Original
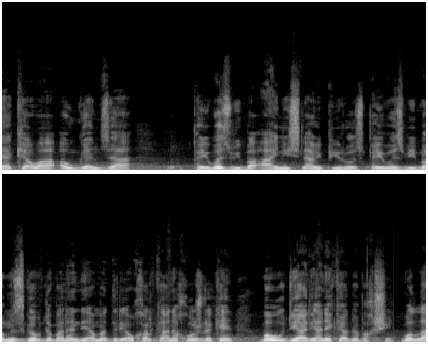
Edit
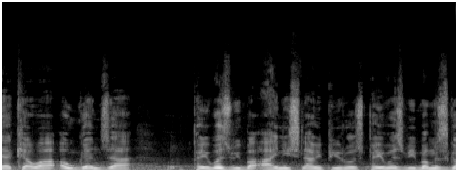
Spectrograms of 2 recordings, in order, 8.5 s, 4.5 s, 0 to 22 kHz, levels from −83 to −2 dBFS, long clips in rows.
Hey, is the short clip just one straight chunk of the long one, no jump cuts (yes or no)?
yes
